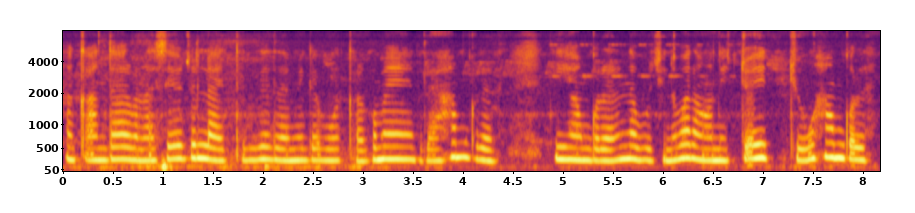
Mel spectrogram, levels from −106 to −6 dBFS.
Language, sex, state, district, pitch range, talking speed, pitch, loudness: Chakma, female, Tripura, Unakoti, 245-275 Hz, 175 wpm, 255 Hz, -14 LUFS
